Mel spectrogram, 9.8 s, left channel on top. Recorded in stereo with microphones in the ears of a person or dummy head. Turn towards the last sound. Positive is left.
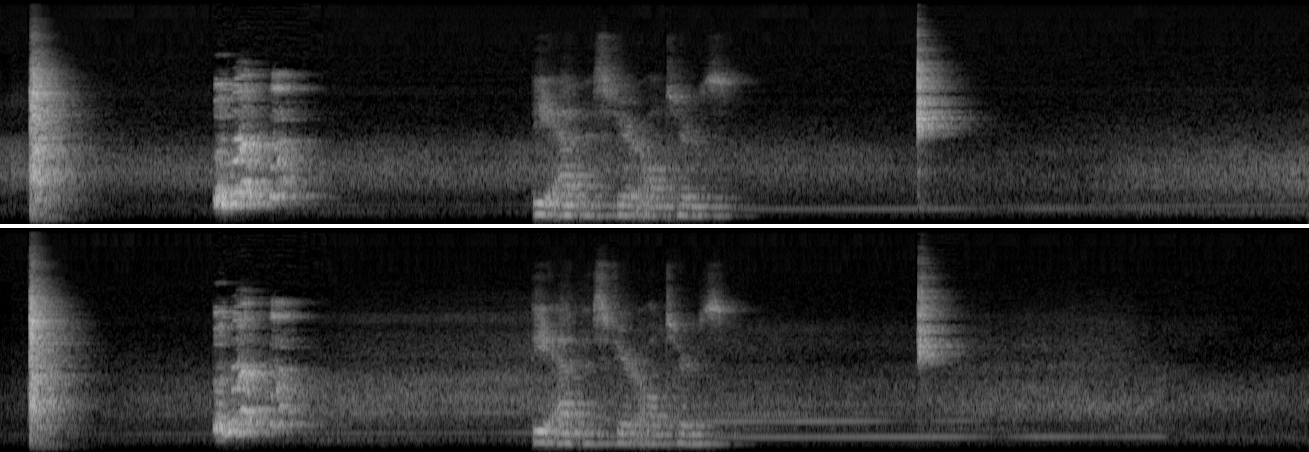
turn(degrees=65)  # may be behind; listen again after turning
